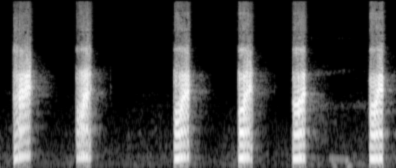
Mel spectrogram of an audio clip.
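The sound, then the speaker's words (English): A person imitates the call of redhead and canvasback diver ducks, as used when hunting them from a hide out in the middle of a lake, with six short, raspy, nasal bursts in an uneven rhythm, fairly loud, with brief silences between them. “And then when the dipper ducks went through, and you're out in the middle of the lake, and you're hiding for the diver ducks, the redheads and the canvasbacks, they had a different call. Their call was something like this.”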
